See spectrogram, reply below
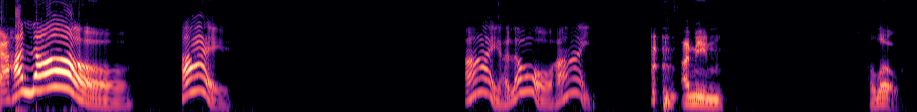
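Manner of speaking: overexcited, loud, swooping, very drawn out. Speaker greets everybody at the start, too excited. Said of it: "I'm too excited".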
